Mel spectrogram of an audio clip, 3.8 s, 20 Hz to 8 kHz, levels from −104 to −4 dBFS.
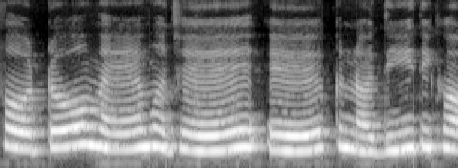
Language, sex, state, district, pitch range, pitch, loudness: Hindi, female, Madhya Pradesh, Umaria, 245-290 Hz, 270 Hz, -11 LUFS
